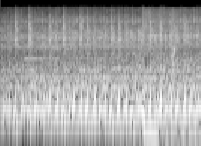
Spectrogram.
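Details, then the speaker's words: Yamaha RX King two-stroke that came in weak, powerless and very rough from past botched work, after a total engine rebuild and reassembly, first start: quick, regular popping idle with no extra knocks or rattles; running normally. "ini sudah dipasang pasangi tinggal kita bunyikan ya ya ini kita bunyikan"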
